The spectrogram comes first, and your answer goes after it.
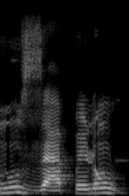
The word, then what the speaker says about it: nous appelons: palabra empieza con A, la S se va a pronunciar como habíamos dicho, como Z. Acuérdense que era como un zumbido de abeja. Nous nous appelons.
